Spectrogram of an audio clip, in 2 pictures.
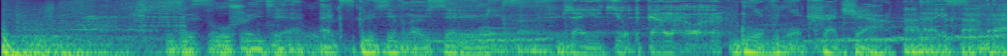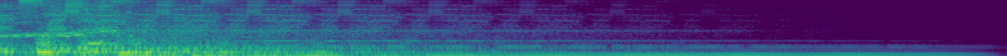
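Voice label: male voice; Muzhskoj golos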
